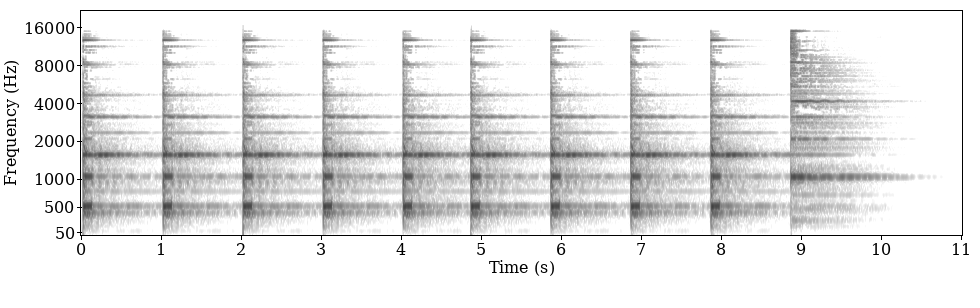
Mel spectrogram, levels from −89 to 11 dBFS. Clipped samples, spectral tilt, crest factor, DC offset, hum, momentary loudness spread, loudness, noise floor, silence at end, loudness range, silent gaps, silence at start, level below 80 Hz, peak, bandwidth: under 0.1%; 0.5 dB/octave; 20 dB; under 0.1%; none; 21 LU; -23 LUFS; -75 dBFS; 1.2 s; 2 LU; none; 0 s; -74 dBFS; -4 dBFS; 15.5 kHz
